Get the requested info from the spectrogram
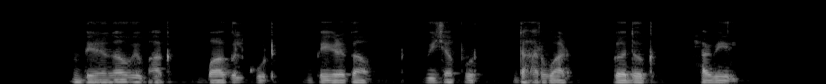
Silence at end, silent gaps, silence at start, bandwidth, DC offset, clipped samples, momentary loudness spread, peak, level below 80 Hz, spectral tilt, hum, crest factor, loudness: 0.9 s; none; 0.7 s; 8 kHz; under 0.1%; under 0.1%; 12 LU; -14 dBFS; -50 dBFS; -7 dB/octave; none; 20 dB; -33 LUFS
